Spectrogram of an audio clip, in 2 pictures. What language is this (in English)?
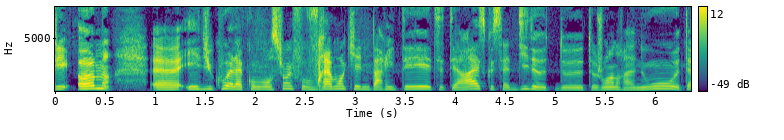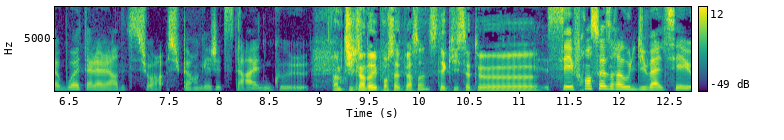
French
